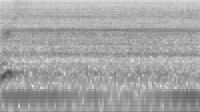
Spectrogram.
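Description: Electric machine polisher with a foam pad running steadily as it buffs a car's painted body panel: a steady high whine over a low hum.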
